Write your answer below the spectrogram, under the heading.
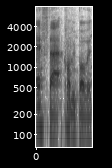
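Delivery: plain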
